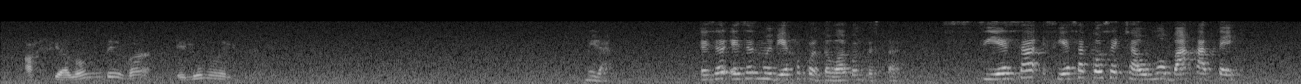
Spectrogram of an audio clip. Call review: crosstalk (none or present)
none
